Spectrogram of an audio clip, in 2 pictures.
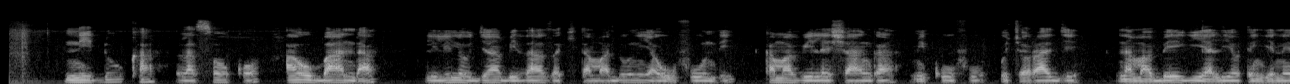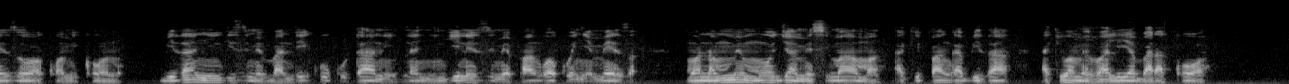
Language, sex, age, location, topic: Swahili, male, 25-35, Nairobi, finance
